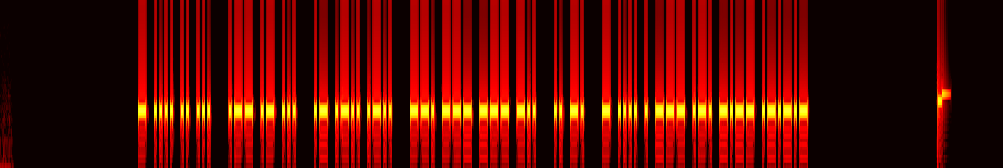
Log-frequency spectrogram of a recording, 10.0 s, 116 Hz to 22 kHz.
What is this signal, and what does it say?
Morse code, heard as a keyed tone, about 42 wpm, 700 Hz. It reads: THIS WAS ALL GOOD IN THEORY.
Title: Sentences from Top 1000 Words - Review Part 3 - 45wpm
